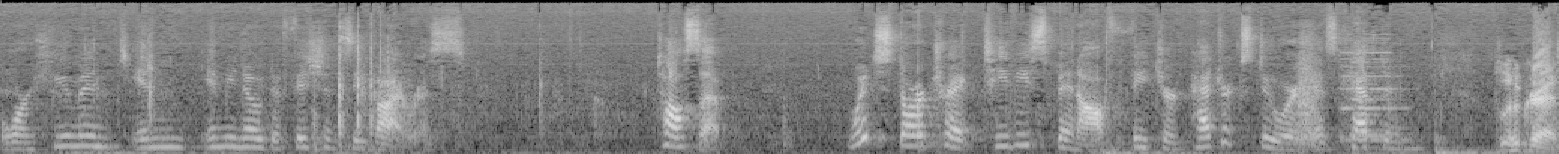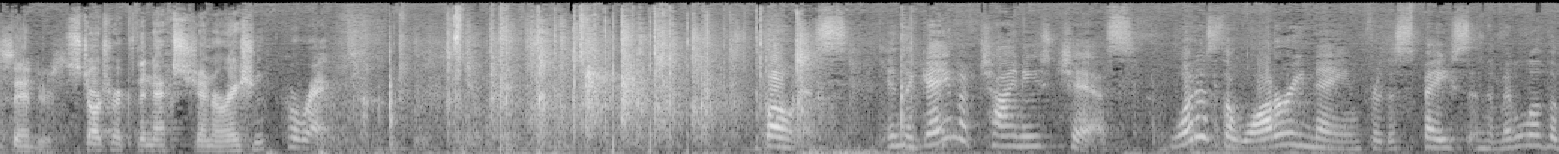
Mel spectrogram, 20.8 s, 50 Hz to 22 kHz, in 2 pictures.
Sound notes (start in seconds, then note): 8.6 buzzer chimes; 13.4 audience applauds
